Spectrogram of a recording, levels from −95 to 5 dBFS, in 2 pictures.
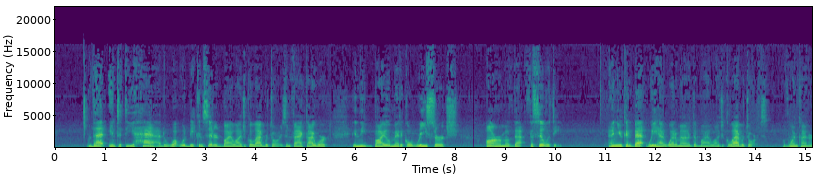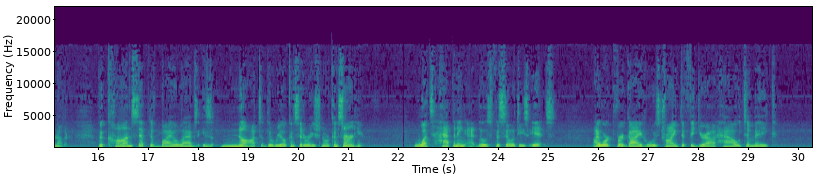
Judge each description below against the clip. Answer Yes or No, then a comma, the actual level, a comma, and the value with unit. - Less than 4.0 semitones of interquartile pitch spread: No, average, 4.7 semitones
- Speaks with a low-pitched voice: No, medium, 150 Hz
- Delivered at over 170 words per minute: No, slow, 135 wpm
